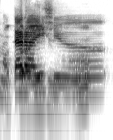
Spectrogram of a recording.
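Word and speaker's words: また来週: 미나상 마타라이슈. 발음이 마타라이슈예요.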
